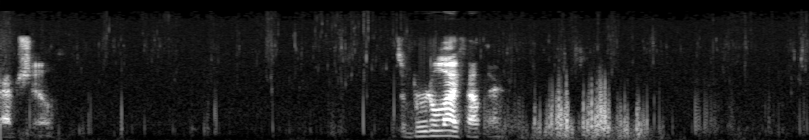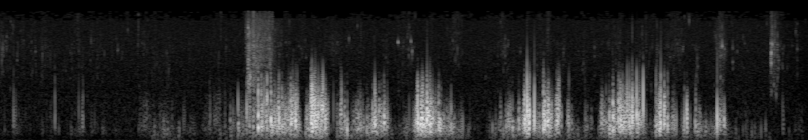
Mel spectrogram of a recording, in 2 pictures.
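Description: Shallow water laps gently.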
